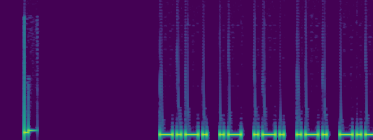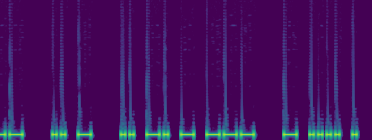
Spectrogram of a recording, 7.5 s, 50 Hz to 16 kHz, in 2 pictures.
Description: Morse code, heard as a keyed tone, about 28 wpm, 700 Hz. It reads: CARRY IT INTO THE
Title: Sentences from Top 1000 Words - Review Part 1 - 28wpm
